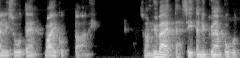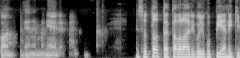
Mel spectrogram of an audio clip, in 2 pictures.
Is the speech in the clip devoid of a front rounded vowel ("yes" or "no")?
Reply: no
